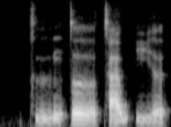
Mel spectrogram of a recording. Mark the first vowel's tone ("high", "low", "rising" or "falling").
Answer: low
